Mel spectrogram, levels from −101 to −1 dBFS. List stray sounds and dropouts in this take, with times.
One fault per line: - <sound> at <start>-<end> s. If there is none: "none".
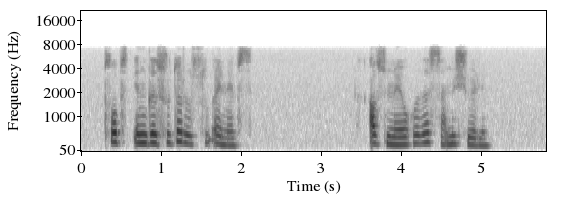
none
